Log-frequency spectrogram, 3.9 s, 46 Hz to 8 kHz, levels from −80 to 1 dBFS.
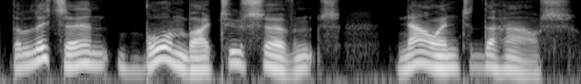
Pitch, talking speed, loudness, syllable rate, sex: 135 Hz, 155 wpm, -17 LUFS, 4.9 syllables/s, male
